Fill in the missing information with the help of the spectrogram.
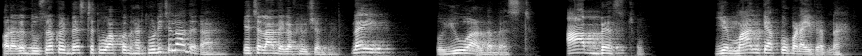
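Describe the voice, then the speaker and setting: A man's voice: on the high side, animated, brisk, fairly bright tone. A young man teaching a classroom accounts lecture in Hindi, asking the students questions aloud and answering them himself. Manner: coaxing, talks straight to the students.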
